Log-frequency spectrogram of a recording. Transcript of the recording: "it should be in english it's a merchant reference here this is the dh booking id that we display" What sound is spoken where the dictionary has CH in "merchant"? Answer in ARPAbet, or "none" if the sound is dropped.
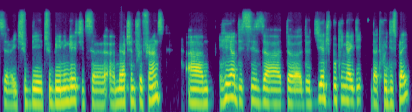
CH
